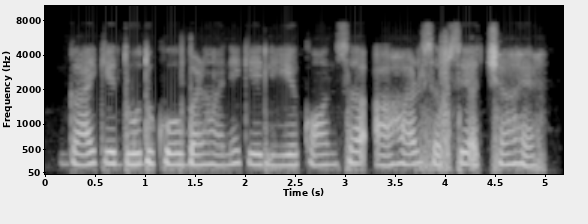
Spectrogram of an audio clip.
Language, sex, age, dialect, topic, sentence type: Hindi, female, 18-24, Marwari Dhudhari, agriculture, question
